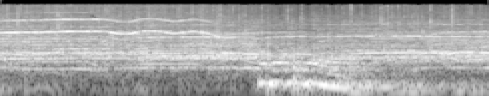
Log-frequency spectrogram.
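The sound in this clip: An audience cheering as a performer announces his retirement on stage: loud, sustained crowd roar with whoops and high shouts that carries on without a break.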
